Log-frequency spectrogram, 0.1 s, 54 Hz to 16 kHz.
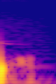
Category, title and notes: Sound effects > Experimental
Analog Bass, Sweeps, and FX-020
sample, bassy, basses, mechanical, fx, alien, retro, electro, dark, oneshot, korg, trippy, synth, robot, sci-fi, complex, pad, weird, effect, scifi, electronic, robotic, analogue, sweep, analog, machine, bass, vintage, sfx, snythesizer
